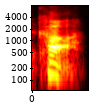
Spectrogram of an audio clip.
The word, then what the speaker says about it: Kajh: And this region was taken over by the Ka, uh, which that's spelled Kajh. Um, for those curious, but Ka also works.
